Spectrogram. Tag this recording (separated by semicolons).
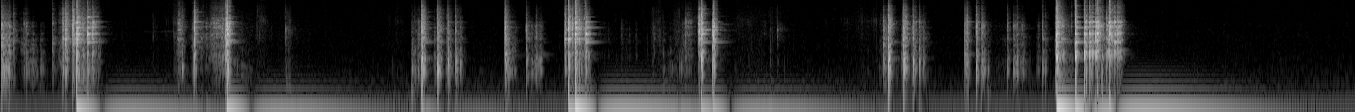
coin; metal; metalic; slot; tincan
